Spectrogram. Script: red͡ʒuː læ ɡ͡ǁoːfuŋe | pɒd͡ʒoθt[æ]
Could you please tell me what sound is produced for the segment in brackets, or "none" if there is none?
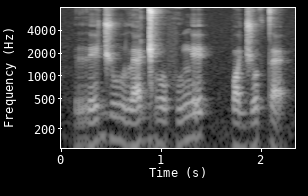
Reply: æ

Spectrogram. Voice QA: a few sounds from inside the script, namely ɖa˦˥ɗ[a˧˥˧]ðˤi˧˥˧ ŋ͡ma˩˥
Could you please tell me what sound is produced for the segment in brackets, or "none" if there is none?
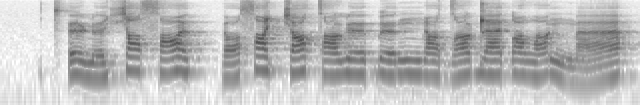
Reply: ə˧˥˧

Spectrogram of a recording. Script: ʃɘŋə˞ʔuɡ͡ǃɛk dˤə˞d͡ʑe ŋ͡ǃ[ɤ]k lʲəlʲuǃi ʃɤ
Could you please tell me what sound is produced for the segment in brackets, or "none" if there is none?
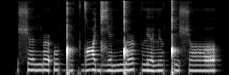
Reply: ə˞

